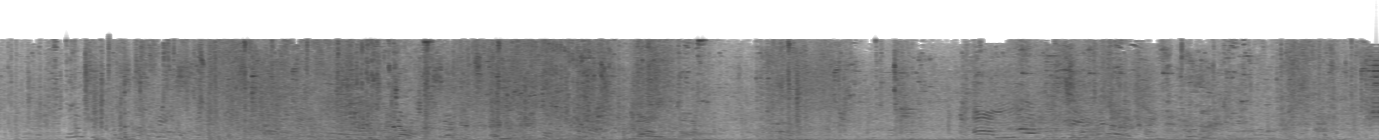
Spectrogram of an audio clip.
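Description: Energy blasts and explosions boom.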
